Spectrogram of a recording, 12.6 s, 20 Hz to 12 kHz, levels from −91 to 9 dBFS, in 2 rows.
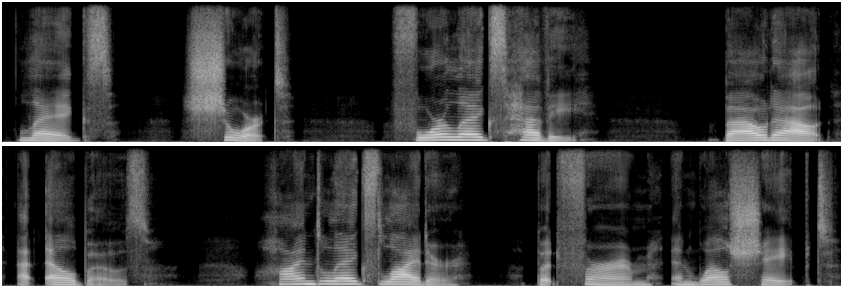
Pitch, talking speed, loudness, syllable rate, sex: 195 Hz, 75 wpm, -19 LUFS, 2.6 syllables/s, female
